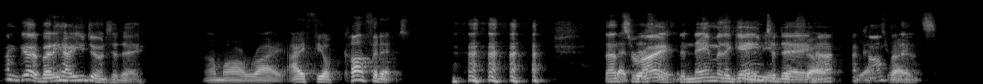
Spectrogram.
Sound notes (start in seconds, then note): 4.6 laughs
